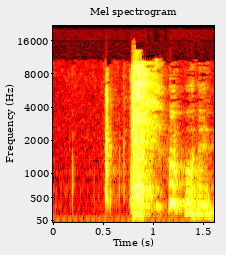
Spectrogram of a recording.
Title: Rabbit sneezing🥰🤣#pets #funny #bunny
